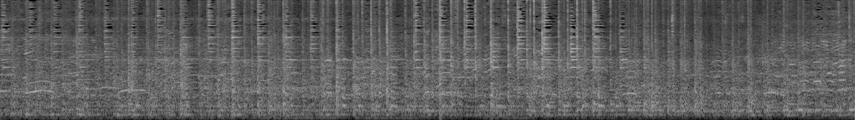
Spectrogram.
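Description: Fast percussion music, a rapid run of drum strokes, over the voices of a crowd.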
